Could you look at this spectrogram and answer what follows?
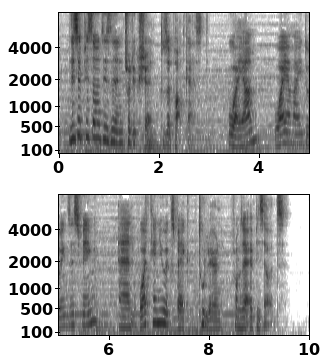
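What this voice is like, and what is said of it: Thick French accent. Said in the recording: “thick French accent”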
